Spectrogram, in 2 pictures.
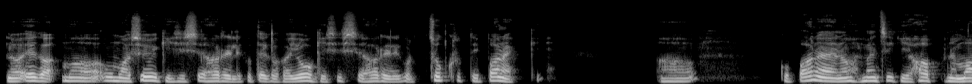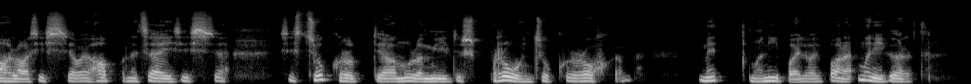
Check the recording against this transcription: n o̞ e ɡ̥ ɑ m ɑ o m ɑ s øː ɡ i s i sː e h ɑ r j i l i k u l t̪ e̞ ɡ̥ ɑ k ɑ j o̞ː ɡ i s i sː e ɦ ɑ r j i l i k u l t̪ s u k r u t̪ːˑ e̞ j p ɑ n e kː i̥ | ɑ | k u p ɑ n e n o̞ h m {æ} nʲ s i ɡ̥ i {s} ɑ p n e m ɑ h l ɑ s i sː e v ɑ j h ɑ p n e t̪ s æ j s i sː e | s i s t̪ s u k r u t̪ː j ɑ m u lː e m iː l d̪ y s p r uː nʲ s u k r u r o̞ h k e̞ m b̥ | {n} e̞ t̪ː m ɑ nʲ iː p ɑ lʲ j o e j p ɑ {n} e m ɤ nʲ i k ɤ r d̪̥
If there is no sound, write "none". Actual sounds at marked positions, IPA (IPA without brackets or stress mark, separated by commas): æ, h, m, n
